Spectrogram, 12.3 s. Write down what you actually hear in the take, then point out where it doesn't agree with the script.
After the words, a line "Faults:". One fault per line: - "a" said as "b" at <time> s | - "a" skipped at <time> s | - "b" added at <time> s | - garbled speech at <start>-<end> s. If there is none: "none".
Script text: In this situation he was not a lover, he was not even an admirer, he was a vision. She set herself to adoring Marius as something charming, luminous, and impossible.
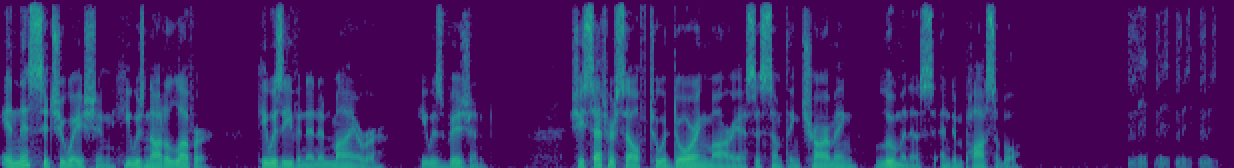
In this situation he was not a lover, he was even an admirer, he was vision. She set herself to adoring Marius as something charming, luminous, and impossible.
Faults:
- "not" skipped at 2.8 s
- "a" skipped at 4.4 s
